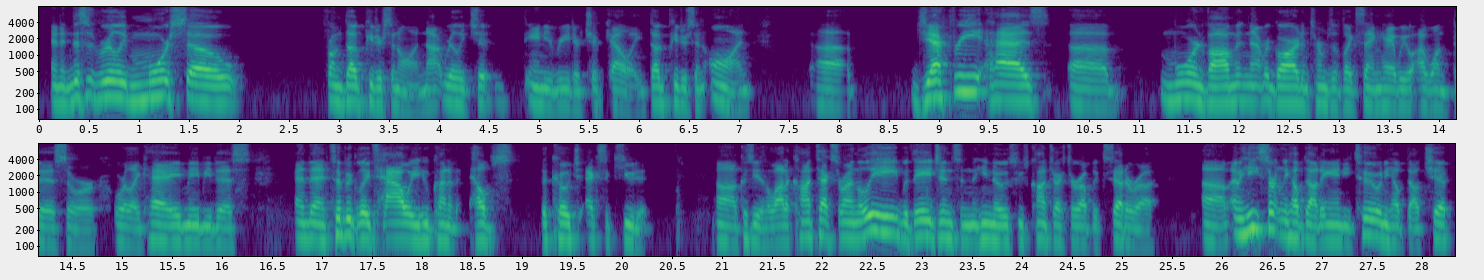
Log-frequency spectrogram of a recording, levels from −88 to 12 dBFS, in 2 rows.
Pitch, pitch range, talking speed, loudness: 130 Hz, 120-140 Hz, 205 wpm, -25 LUFS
